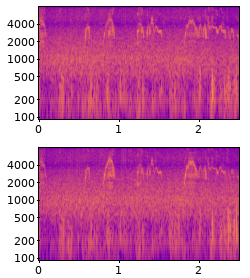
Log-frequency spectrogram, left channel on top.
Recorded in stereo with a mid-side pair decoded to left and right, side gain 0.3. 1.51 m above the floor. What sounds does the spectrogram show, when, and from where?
Only background noise.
